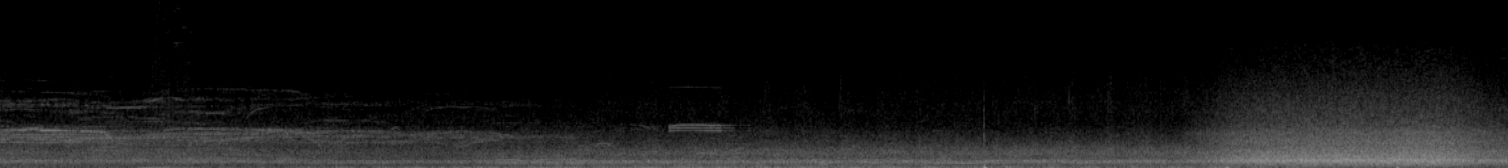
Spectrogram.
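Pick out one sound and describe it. A stadium crowd roars steadily and swells louder near the end.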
